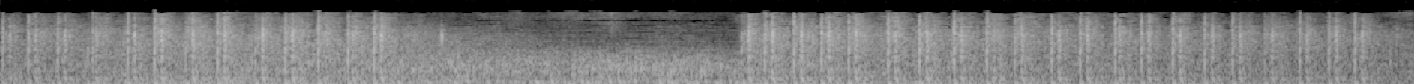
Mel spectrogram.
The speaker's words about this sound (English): So people are experiencing the fighting and they're hearing the heavy gunfire.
